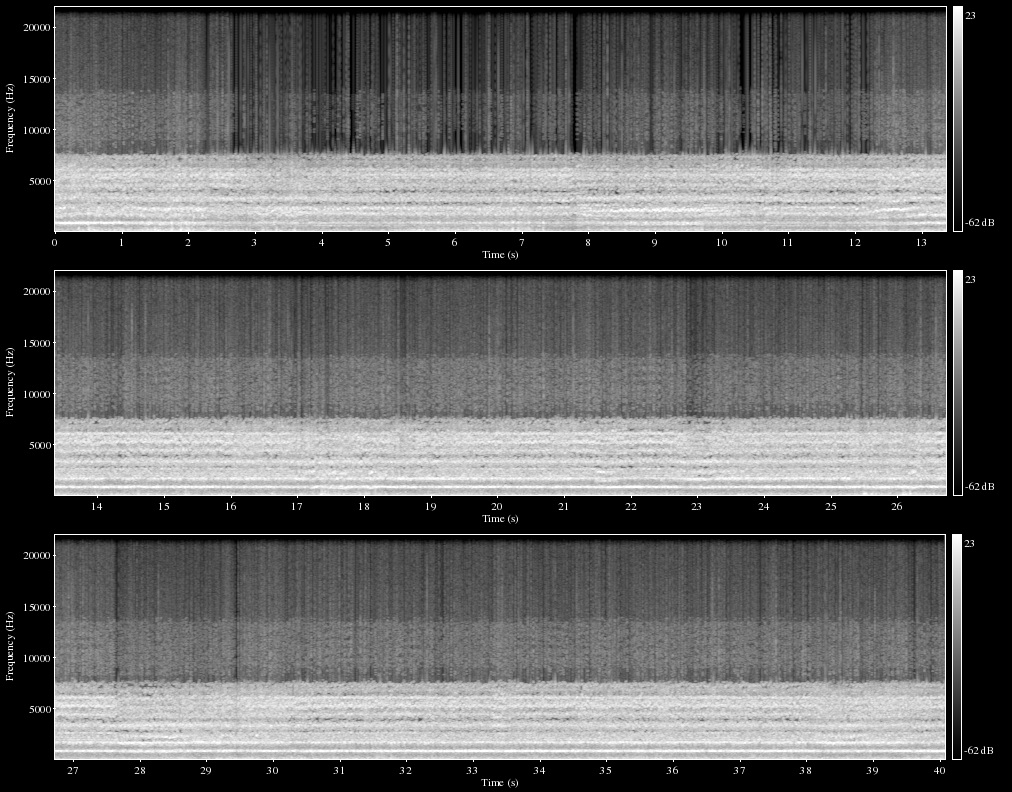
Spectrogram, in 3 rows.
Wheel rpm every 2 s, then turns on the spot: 210, 170, 160, 170, 160, 160, 210, 230, 230, 230, 230, 230, 230, 230, 220, 230, 230, 230, 230, 220.
none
